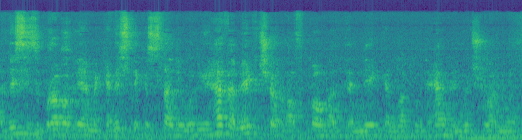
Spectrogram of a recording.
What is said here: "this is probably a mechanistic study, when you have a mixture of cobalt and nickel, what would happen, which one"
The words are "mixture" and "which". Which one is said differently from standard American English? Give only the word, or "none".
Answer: mixture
